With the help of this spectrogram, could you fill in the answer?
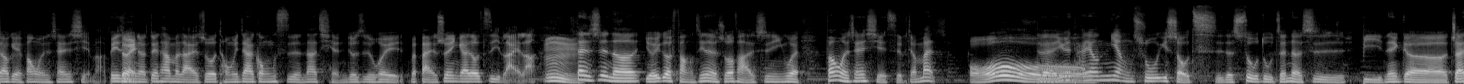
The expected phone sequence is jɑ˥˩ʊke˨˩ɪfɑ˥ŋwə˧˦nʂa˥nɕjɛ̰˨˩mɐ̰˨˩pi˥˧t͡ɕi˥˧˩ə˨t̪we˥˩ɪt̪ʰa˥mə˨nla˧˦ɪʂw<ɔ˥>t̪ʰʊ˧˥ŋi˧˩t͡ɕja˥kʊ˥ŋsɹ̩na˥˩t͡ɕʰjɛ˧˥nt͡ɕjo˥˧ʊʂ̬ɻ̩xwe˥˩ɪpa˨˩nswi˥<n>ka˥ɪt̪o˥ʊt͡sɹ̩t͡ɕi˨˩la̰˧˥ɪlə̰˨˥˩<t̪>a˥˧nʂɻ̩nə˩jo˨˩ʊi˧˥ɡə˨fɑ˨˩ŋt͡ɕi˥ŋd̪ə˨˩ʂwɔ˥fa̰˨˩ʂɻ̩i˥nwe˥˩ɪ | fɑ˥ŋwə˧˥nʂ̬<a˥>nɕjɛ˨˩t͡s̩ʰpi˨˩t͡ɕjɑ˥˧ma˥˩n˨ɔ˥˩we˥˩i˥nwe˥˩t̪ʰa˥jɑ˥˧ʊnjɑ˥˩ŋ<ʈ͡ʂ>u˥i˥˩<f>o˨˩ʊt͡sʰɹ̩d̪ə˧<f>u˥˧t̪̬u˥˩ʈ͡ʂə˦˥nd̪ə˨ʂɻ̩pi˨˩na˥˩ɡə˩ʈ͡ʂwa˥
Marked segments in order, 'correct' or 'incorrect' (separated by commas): correct, incorrect, correct, correct, incorrect, incorrect, incorrect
